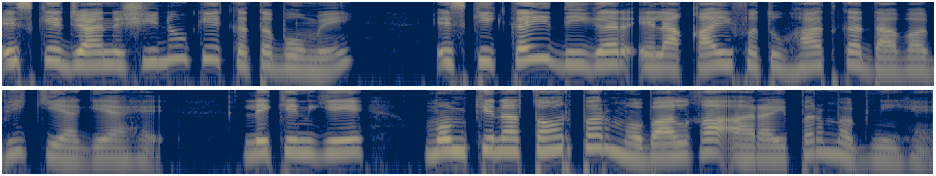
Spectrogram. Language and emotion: Urdu, neutral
